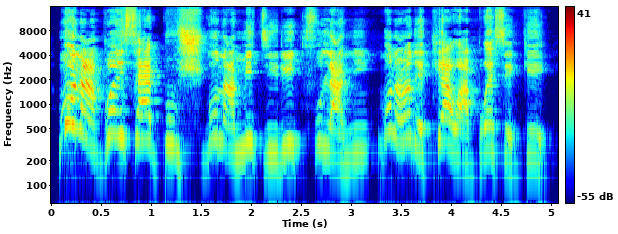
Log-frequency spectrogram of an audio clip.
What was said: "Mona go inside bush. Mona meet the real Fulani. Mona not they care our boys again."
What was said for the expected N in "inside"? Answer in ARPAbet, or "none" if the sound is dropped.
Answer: none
